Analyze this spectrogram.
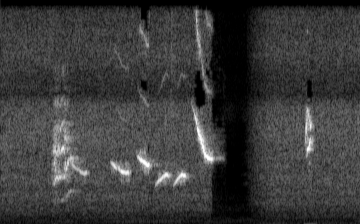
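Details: Double-collared seedeater singing varied 'baderna' songs beside a waterfall sound: a brisk phrase of about six clear, high slurred whistles, each rising or falling, then a brief pause and one more chirp, soft steady hiss behind.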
